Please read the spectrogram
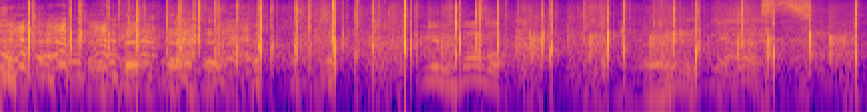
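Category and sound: crowd, audience clapping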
